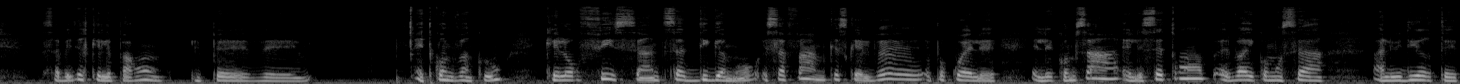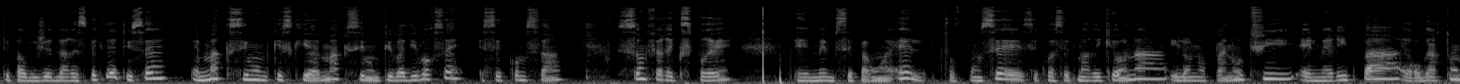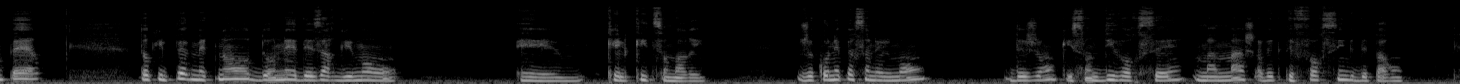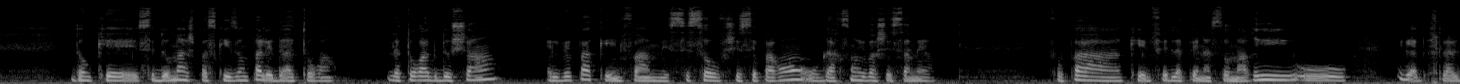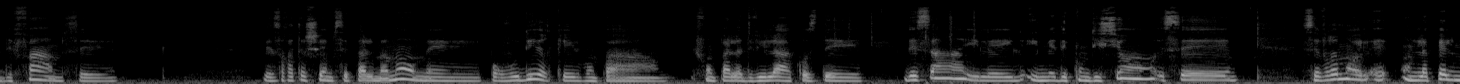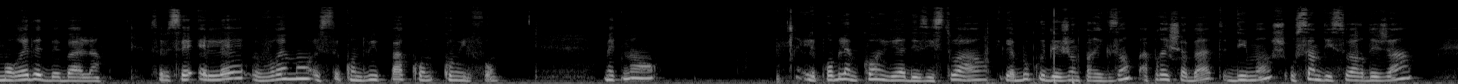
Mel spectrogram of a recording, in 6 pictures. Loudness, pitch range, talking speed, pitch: -31 LUFS, 165-215 Hz, 170 wpm, 185 Hz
